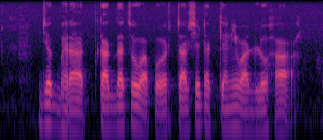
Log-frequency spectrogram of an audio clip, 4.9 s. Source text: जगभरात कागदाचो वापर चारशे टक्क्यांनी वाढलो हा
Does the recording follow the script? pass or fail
pass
